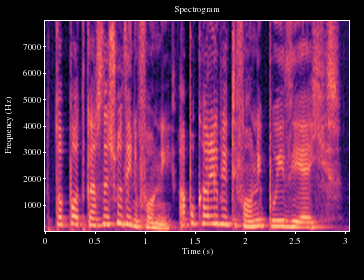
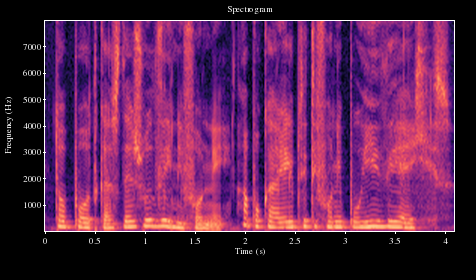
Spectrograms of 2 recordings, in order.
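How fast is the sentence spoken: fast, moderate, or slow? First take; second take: fast; moderate. First: The sentence is spoken quickly. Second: The sentence is spoken at a moderate pace. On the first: The speaker just wants to pass the meaning and move on. "Πρώτα θα την πω γρήγορα" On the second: The speaker lets the listener catch the shift in meaning. "όπως νομίζω ότι πρέπει να ακουστεί"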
